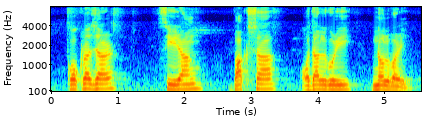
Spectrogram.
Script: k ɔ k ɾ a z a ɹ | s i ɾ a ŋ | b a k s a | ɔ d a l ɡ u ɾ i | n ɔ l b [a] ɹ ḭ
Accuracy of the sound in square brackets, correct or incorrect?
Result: correct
